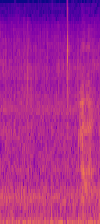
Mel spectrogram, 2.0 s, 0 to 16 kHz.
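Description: Steady rush of wind over the microphone and hiss of studded bicycle tyres on a wet road while riding at about 19 mph, with one brief faint tick a little over a second in.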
